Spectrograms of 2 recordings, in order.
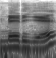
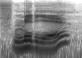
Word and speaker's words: Méliès: I'm not going to pronounce his last name correctly. Méliès or Méliès. Perfect. Méliès.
